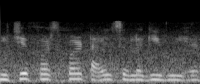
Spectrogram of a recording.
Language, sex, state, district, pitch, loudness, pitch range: Hindi, female, Uttar Pradesh, Lucknow, 220 Hz, -17 LUFS, 210-240 Hz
